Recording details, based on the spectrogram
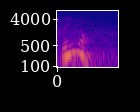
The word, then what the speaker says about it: Grignon: Well, what it is Green-O. If you think about G-R-E-N-O, and then you think of Grignion, the way it's pronounced, versus what the way it's spelled, G-R-I-G-N-O-N, it's the same name.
